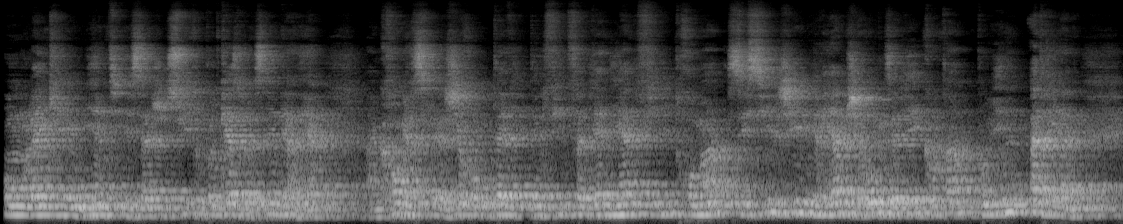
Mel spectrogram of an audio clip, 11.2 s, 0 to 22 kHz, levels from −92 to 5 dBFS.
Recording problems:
room echo; strong; dies away in 1.7 s
off-mic speech; far

